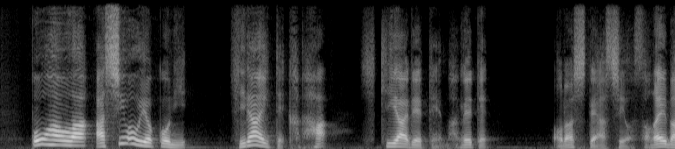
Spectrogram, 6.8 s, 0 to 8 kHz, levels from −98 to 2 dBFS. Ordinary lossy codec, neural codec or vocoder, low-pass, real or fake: none; codec, 16 kHz, 1 kbps, FunCodec, trained on LibriTTS, 50 frames a second; none; fake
